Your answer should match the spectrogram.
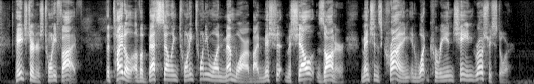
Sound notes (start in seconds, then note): none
